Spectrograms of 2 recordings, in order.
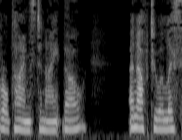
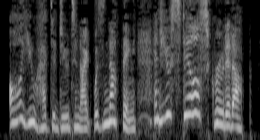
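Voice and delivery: fast, rising to a high furious pitch; angry scolding; 7 semitones higher, 4 dB louder than usual. Acted. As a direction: scold him, losing it. Sandy scolding him.

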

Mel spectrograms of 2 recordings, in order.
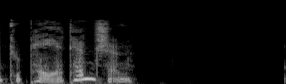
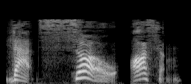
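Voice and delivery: gushing rote praise, higher pitched; mock-enthusiastic, insincere compliment; shallow insincere praise; 4 semitones higher, 4 dB louder than usual. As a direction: gush it like empty, automatic praise. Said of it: "can come across as shallow and insincere".

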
